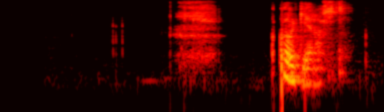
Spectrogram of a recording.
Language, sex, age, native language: Icelandic, female, 10, Icelandic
